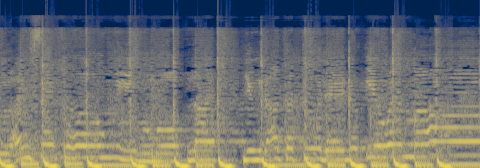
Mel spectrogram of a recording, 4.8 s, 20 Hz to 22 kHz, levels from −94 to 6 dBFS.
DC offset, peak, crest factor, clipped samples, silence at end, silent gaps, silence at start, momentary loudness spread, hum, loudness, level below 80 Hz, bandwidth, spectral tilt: under 0.1%; 0 dBFS; 8 dB; 0.6%; 0 s; none; 0 s; 1 LU; none; -10 LUFS; -12 dBFS; 11.5 kHz; -6.5 dB/octave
